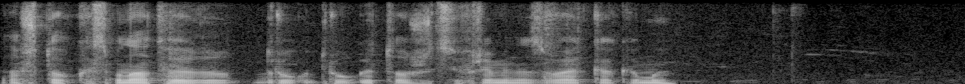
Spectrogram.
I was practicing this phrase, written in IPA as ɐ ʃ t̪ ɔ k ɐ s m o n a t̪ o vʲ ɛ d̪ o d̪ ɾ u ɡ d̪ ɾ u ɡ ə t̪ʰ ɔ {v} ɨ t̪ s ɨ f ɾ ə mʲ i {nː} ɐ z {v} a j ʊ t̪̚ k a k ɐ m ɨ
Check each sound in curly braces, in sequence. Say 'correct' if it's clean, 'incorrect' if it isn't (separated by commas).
incorrect, incorrect, correct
